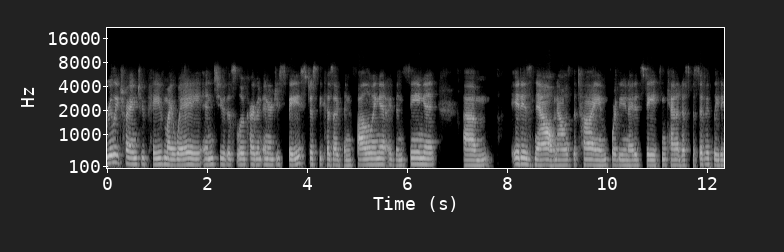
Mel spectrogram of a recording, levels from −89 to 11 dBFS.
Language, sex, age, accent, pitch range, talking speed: English, female, 20-39, American, 160-190 Hz, 185 wpm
